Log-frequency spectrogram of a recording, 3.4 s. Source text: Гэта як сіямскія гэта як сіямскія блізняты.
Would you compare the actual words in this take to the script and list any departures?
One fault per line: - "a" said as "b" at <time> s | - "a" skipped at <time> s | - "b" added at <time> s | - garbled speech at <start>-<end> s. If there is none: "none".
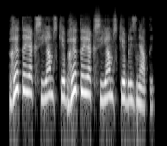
none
